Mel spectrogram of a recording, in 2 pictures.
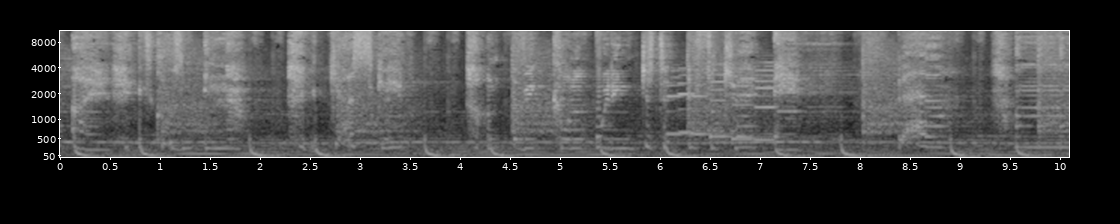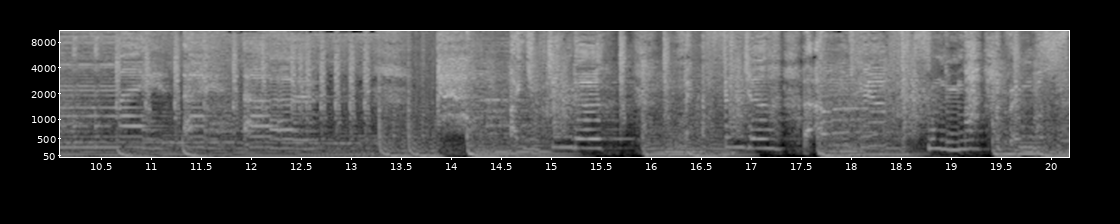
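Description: A full, loud pop track plays throughout, with a driving beat, thick bass and bright layered synths, close and steady from start to finish with no one talking over it.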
